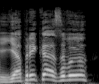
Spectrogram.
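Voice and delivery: high, loud, cracking into a yell; breaking into a scream. Acted. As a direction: lose control and scream the command. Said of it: "она сорвалась на крик". (срывается на крик)

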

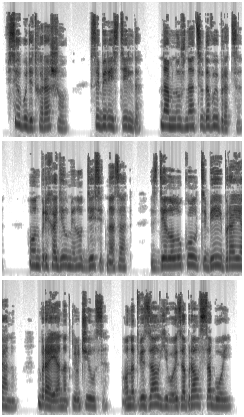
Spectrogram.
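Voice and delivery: pressing, anxious reassurance; calming her down. A narrator's reading. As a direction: pull someone together with reassurance. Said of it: "начала успокаивать её Эйлин".

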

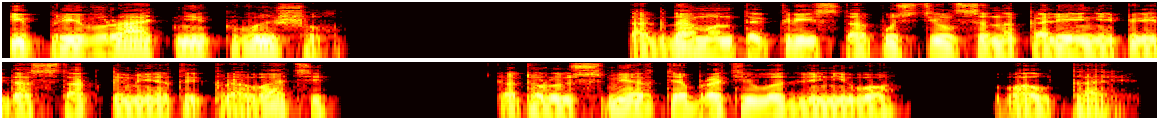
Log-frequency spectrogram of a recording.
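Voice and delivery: ordinary delivery, nothing marked

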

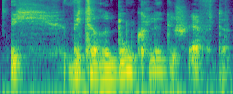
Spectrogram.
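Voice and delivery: langsam und leise geflüstert; verschwörerisch geflüstert. Acted. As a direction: raunt es wie ein Geheimnis. Detektiv raunt verschwörerisch. (Detektiv raunt der Sekretärin langsam seinen Verdacht zu)

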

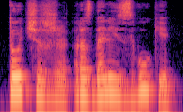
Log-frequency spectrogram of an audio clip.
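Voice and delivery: ordinary delivery, nothing marked

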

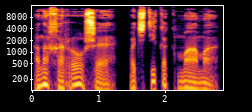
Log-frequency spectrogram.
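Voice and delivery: ordinary delivery

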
